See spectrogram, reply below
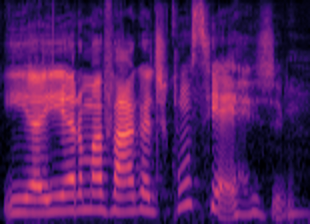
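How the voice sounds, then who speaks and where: A woman with a Brazilian Portuguese accent, a podcast guest recounting her career in a lively, chatty way full of fillers and quoted self-talk. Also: on the high side, moderate pace. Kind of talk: casual storytelling interview.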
